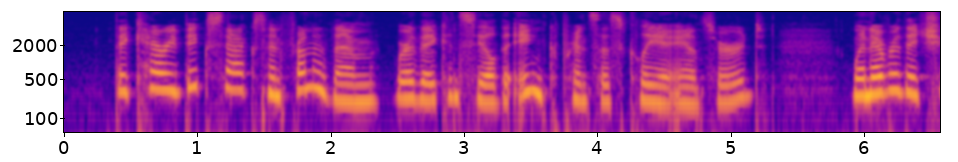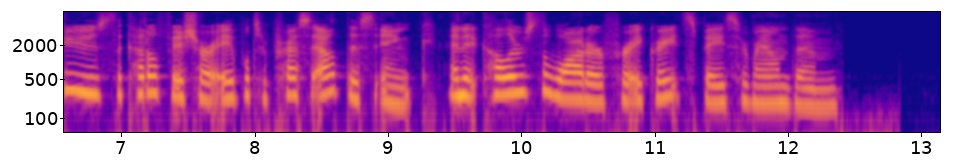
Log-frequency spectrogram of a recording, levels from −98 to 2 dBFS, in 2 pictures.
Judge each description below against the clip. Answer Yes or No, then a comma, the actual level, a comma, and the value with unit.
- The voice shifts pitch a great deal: Yes, wide, 5.7 semitones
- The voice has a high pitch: Yes, very high, 250 Hz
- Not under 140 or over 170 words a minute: No, average, 180 wpm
